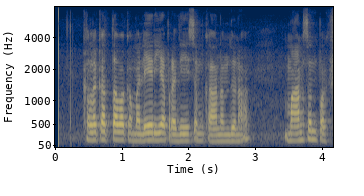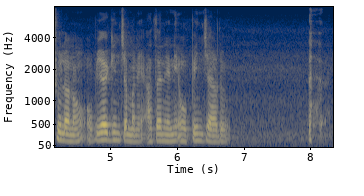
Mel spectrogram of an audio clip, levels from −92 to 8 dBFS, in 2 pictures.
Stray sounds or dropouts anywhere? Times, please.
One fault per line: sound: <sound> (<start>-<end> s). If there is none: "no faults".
sound: throat clearing (8.0-8.3 s)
